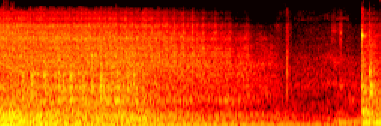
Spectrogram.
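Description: A flooded Minneapolis Moline tractor engine runs with a rough, knocking low rumble that fades slightly before a sharp bump near the end, close and loud with no talking.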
